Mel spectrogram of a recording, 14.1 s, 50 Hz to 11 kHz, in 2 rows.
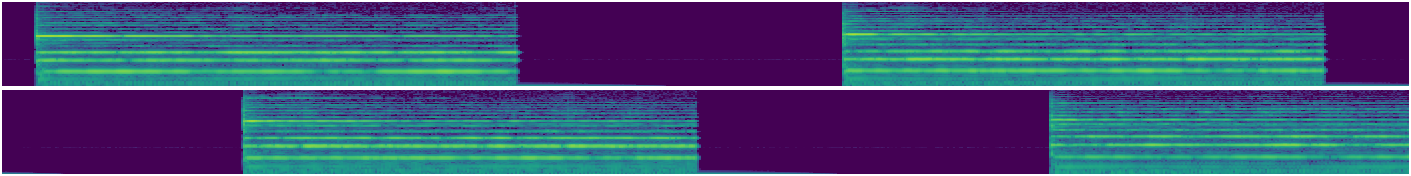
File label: B3 Organ; Masterbits CLIMAX 8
